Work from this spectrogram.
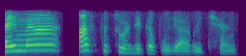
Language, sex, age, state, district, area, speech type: Maithili, other, 60+, Bihar, Madhubani, urban, conversation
